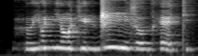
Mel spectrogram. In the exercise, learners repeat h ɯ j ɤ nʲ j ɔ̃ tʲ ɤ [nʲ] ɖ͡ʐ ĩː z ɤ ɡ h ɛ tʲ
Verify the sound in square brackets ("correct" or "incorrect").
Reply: correct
